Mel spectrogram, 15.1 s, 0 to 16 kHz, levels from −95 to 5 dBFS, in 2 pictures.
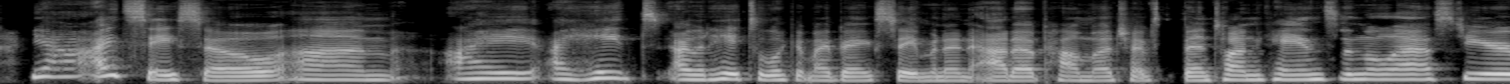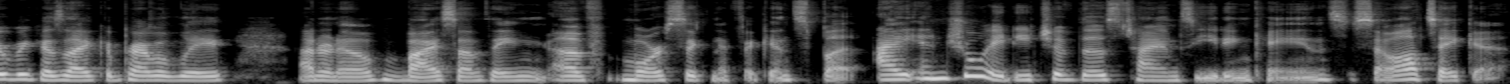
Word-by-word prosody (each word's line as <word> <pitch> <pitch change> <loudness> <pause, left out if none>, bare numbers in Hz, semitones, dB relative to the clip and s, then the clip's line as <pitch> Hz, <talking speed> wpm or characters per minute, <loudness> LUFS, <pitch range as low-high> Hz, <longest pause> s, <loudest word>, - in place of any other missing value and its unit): Yeah, 335 +1 -1
I'd 385 0 +3
say 205 - +1
so. 180 -3 +1
Um, 205 +4 -2 0.2
I 250 +1 +1
I 235 -1 -1
hate 255 +4 0
I 215 - +2
would 210 0 +1
hate 230 -1 +3
to 225 - -1
look 200 0 0
at - - -3
my 180 - -2
bank 175 0 -2
statement 170 -2 0
and 170 -1 -3
add 170 0 0
up 165 0 0
how - - -2
much 175 +1 -4
I've - - -3
spent 175 +4 -2
on 205 0 +3
Cane's 220 +1 +1
in 220 0 +2
the 220 - +1
last 220 +2 0
year, 230 -2 +6
because 210 -4 +2
I 180 -1 +4
could 180 0 -5
probably, 185 -2 +1 0.3
I - - -1
don't 180 -1 +1
know, 165 +1 -1
buy 175 -5 +1
something 175 0 -3
of 180 0 0
more 190 -3 +2
significance, 195 +1 -5
but - - -4
I 210 +1 +4
enjoyed 255 - +4
each 200 +2 -2
of 210 -2 +2
those 200 0 -1
times 180 -2 -4
eating 90 +1 -2
Cane's, 220 -6 -6
so - - -1
I'll 225 +2 +4
take 175 -5 -2
it. - - -9
200 Hz, 220 wpm, -23 LUFS, 180-225 Hz, 0.3 s, year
